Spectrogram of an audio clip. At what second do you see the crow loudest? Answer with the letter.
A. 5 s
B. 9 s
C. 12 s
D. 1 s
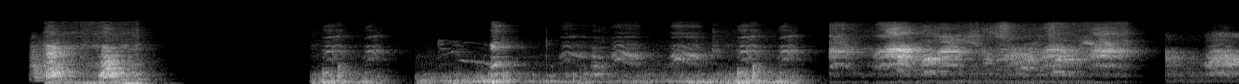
B.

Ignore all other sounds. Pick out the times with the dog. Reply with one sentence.
You can hear the dog from 0.4 to 1.4 s, from 4.5 to 6.1 s and from 8.9 to 10.8 s.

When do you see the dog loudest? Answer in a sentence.
The loudest moment of the dog is at 1 second.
